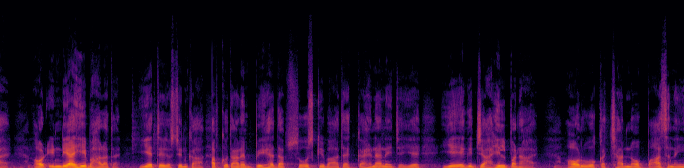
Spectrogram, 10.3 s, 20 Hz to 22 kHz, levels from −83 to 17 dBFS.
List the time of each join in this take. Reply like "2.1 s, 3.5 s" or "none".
3.0 s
